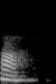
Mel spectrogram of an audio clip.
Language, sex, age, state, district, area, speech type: Sanskrit, female, 30-45, Tamil Nadu, Karur, rural, conversation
